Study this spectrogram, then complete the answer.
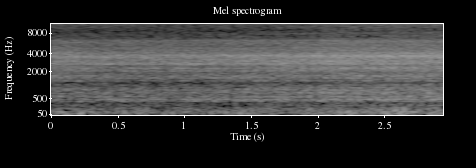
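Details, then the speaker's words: Van diesel heater after a temperature sensor replacement: the fuel pump clicks, then a quiet, steady combustion rumble with even fan hiss and no surging; it is heating properly. "okay I hear the fuel pump clicking should start to heat up here all right it is working we have heat success now let's clean up this mess"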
